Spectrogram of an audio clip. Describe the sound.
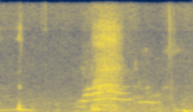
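A cat meows once in a faint, drawn-out harmonic call, with a brief soft sound just before it and no voices.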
